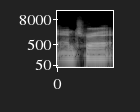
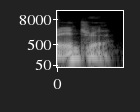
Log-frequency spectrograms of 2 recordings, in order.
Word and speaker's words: Entra ID: ID or intra ID I got to get the real pronunciation of that an entra or intra I would say it's entra okay um but let's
